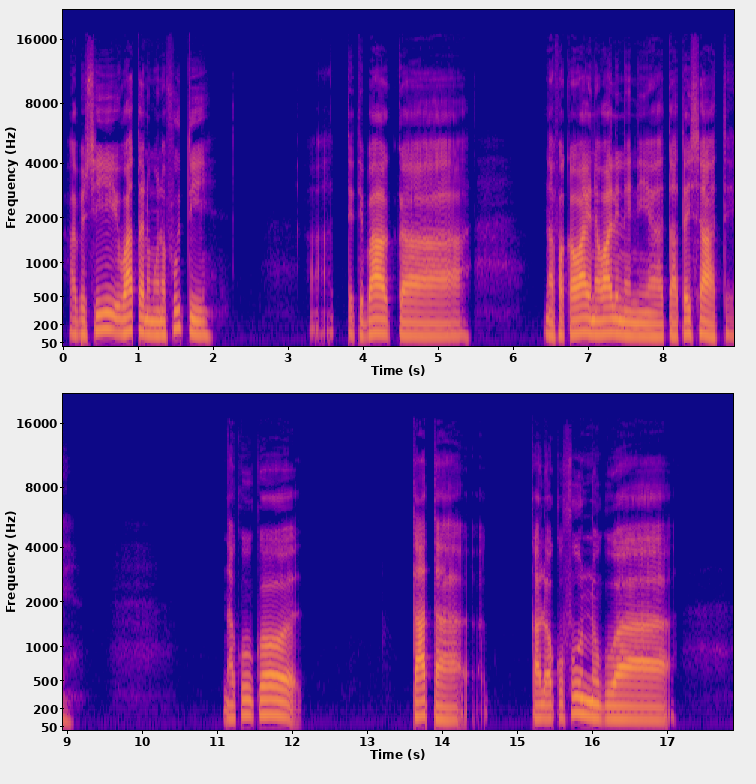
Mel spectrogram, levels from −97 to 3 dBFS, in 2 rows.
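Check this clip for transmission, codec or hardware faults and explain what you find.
No transmission, codec or hardware faults are audible here.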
